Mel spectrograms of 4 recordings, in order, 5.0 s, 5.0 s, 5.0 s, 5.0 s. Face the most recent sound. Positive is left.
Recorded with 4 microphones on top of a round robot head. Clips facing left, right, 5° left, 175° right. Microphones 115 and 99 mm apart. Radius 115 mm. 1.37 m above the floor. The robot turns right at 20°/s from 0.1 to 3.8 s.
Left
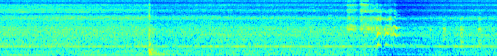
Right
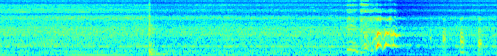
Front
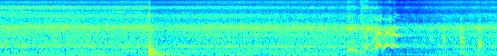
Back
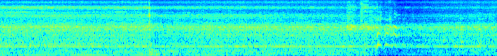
turn(degrees=-40)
